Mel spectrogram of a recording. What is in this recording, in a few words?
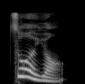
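"zuo4 yong4", Chinese; HSK4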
